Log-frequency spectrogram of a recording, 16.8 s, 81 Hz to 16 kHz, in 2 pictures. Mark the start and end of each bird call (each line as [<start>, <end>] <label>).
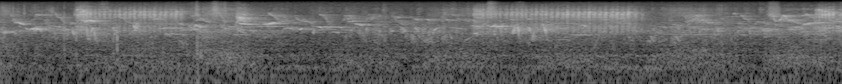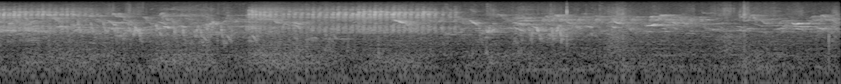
[0.70, 1.90] Red-billed Leiothrix (Leiothrix lutea)
[4.70, 6.50] Red-billed Leiothrix (Leiothrix lutea)
[4.90, 5.60] Omao (Myadestes obscurus)
[8.10, 9.60] Red-billed Leiothrix (Leiothrix lutea)
[9.70, 10.50] Omao (Myadestes obscurus)
[10.90, 13.10] Red-billed Leiothrix (Leiothrix lutea)
[12.30, 12.60] Apapane (Himatione sanguinea)
[13.10, 13.30] Apapane (Himatione sanguinea)
[13.60, 14.20] Omao (Myadestes obscurus)
[13.70, 15.40] Hawaii Amakihi (Chlorodrepanis virens)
